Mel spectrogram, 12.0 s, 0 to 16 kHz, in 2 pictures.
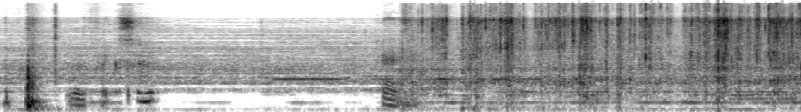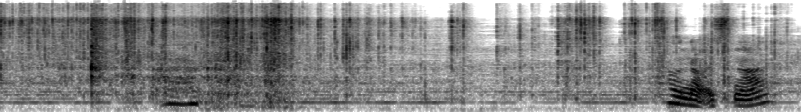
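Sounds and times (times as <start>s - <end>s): packaging crinkling and rustling: 2.9s - 12.0s.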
